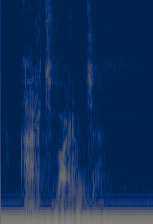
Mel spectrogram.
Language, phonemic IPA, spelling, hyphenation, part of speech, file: Dutch, /ˈaːrtˌʋɑrm.tə/, aardwarmte, aard‧warm‧te, noun, Nl-aardwarmte.ogg
- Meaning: geothermal heat, geothermal warmth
